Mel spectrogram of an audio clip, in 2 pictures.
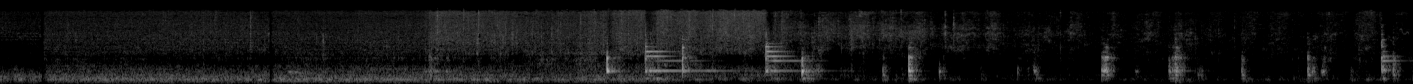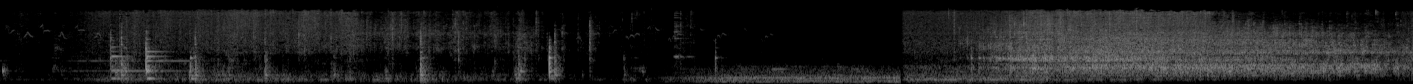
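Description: Minced garlic sizzling in hot oil in a stone-coated frying pan, with a wooden spatula clicking and scraping against the pan as it is stirred; some taps ring briefly. Near the end the sizzle turns louder and fuller as dark sauce is poured into the hot pan.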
